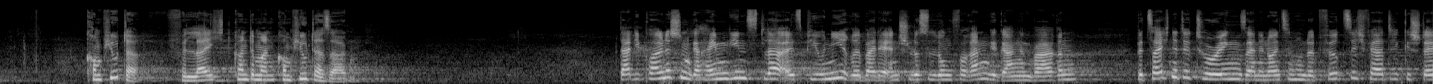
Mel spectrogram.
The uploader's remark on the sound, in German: Live-Performance der Hörspielwerkstatt der Humboldt-Universität Berlin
